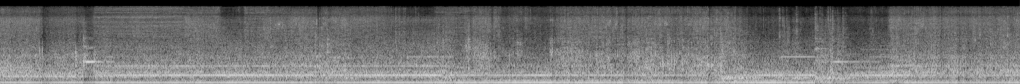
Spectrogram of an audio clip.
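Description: Compact track loader's diesel engine running steadily under load, with a steady hydraulic whine, as its TerraClear rock-picker attachment digs rocks out of the soil.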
